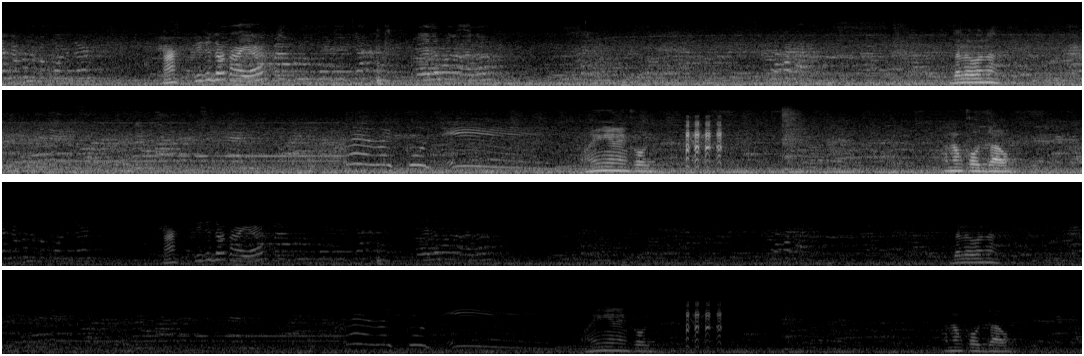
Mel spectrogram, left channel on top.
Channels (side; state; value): right; quieter; 21.5 dB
